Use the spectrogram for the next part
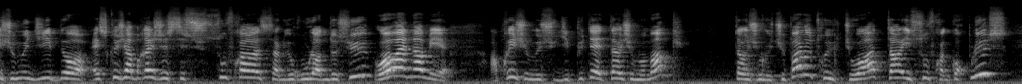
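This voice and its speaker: Woman vlogger, tired, chatty storyteller, slightly high, bright and forward tone. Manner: chatty, swears, many fillers and restarts. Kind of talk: casual storytelling to camera.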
